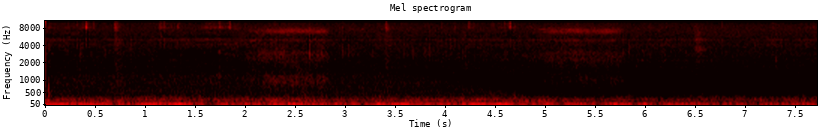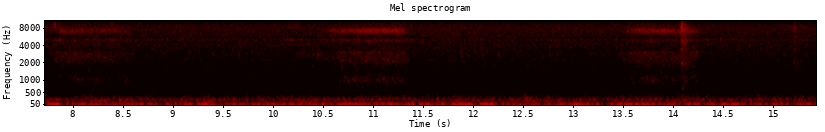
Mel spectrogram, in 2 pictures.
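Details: A pet cat snoring: a low, steady rumble with soft breathy puffs returning roughly every two to three seconds, repeated throughout.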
